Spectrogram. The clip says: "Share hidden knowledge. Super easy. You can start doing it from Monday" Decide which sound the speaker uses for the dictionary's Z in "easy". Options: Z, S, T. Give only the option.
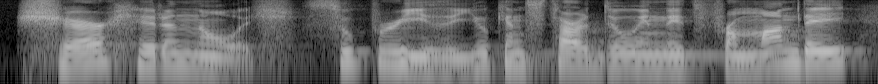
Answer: Z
